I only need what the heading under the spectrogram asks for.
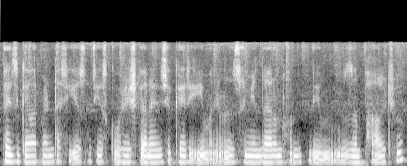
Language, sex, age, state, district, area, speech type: Kashmiri, male, 45-60, Jammu and Kashmir, Shopian, urban, spontaneous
